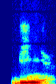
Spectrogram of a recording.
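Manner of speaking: "viña" with Spanish b-like v and palatal ñ; Spanish pronunciation. Shown as a demonstration. Teacher gives the class the Spanish word, Spanish pronunciation. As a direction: say "viña" as bee-nya. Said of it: "En español se pronuncia".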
